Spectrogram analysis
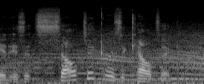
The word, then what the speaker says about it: Celtic: say it is it celtic or is it celtic celtic is the scottish pronunciation of the team okay because the celts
